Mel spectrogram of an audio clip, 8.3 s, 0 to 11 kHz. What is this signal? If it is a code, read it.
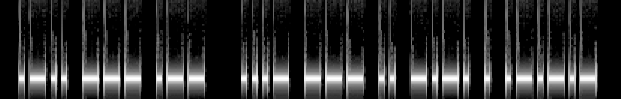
Morse code, heard as a keyed tone, about 17 wpm, 700 Hz. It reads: LOW VOICE.
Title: Sentences from Top 1000 Words - Review Part 1 - 17wpm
